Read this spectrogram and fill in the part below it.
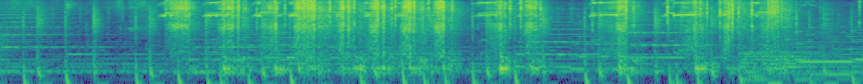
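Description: Screw being tightened while a Mi TV soundbar bracket is mounted to a wall, giving a dense run of quick clicking, ratcheting taps close up, steady for about ten seconds with a brief pause near the middle.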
